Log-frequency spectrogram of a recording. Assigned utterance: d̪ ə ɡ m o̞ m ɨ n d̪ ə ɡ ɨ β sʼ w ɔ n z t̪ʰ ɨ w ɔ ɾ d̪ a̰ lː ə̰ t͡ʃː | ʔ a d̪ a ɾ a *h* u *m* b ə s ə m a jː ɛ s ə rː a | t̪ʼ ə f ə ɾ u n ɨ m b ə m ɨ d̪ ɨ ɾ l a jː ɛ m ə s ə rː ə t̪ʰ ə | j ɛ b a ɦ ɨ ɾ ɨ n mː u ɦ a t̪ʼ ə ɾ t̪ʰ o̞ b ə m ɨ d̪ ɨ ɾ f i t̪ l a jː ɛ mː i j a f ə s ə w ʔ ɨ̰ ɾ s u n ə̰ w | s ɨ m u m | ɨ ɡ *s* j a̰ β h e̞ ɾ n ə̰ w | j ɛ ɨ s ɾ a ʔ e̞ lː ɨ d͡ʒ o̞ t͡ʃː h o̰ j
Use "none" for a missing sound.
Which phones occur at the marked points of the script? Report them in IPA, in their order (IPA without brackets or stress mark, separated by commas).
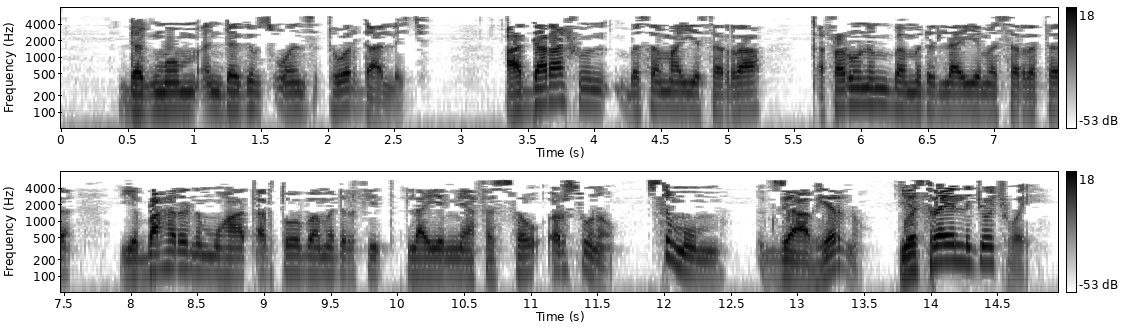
ʃ, n, z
